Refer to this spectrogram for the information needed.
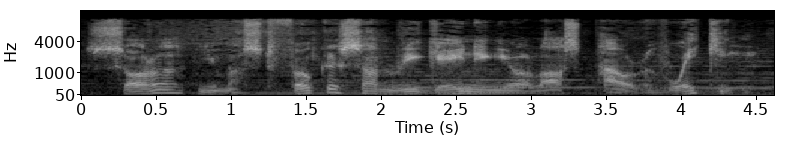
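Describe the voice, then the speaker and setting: Super deep old wizard master, solemn n commanding, game cutscene w music under it. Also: male voice, lively intonation. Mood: grave, instructive. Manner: formal, measured, solemn. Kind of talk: video game cutscene voice acting.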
